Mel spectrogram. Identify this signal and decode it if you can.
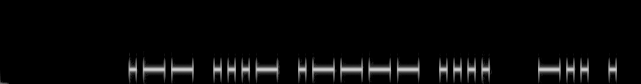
Morse code, heard as a keyed tone, about 17 wpm, 700 Hz. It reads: WV1H DE
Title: USA Callsign DE Callsign - 4 Characters - 17wpm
